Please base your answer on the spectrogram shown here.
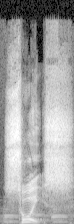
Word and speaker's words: Seuss: Seuss the popular children's book author his name was actually supposed to be pronounced as sois which rhymes with voice that is so weird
